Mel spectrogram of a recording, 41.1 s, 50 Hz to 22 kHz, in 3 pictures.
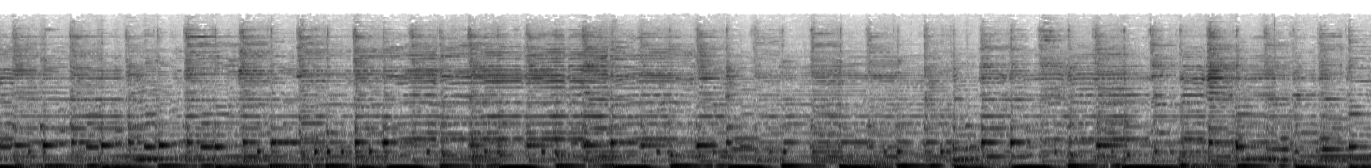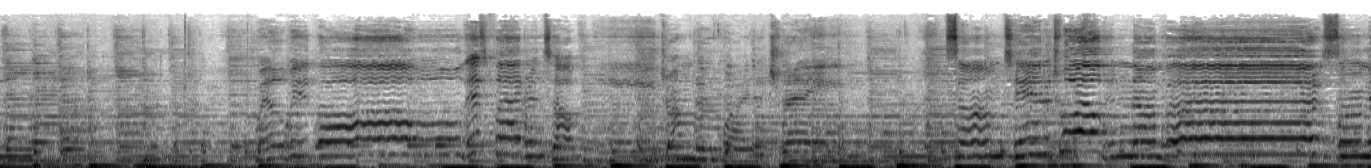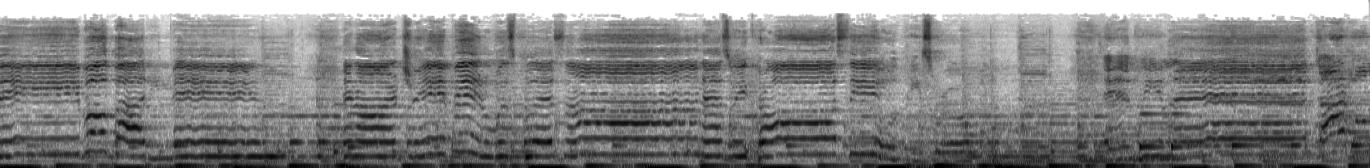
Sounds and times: Banjo: 0.0s - 41.1s
Country: 0.0s - 41.1s
Violin, fiddle: 0.0s - 41.1s.

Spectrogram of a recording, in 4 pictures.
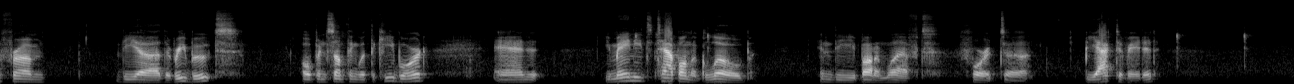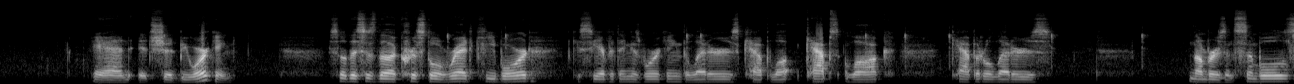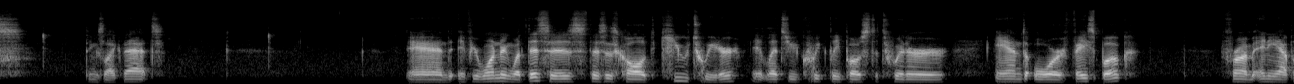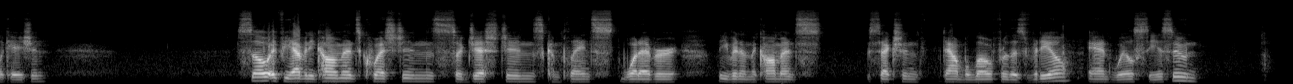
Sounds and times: Speech: 0.0s - 0.5s, 1.2s - 4.3s, 4.9s - 7.6s, 8.2s - 11.6s, 13.8s - 15.3s, 16.2s - 23.5s, 24.8s - 27.6s, 29.9s - 37.3s, 38.1s - 39.4s, 41.2s - 50.9s.

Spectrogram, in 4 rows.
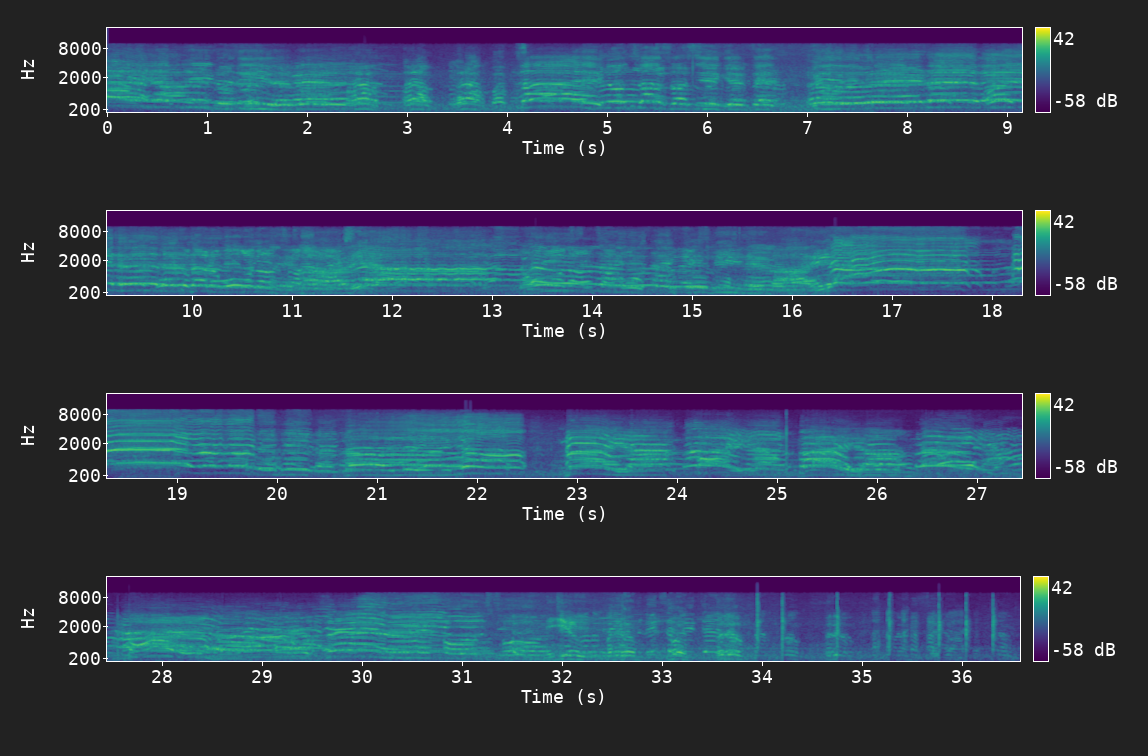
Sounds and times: Bus: 0.0s - 36.5s.

